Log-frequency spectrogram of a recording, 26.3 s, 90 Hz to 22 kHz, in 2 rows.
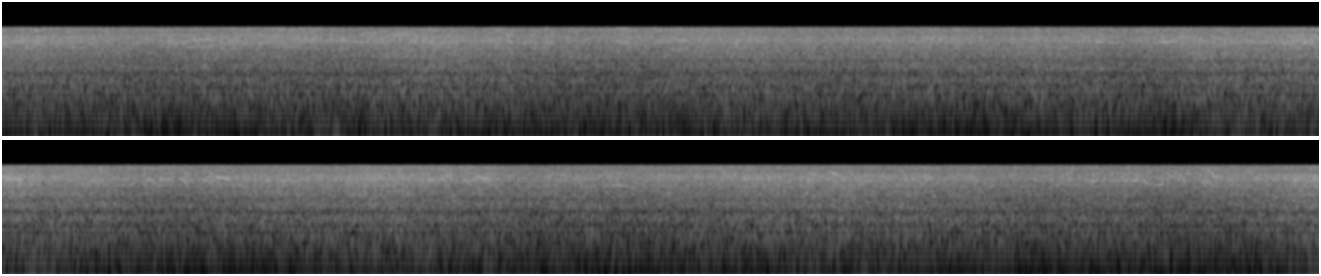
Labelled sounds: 1.5	2.1	Pacific white-sided dolphin, 3.3 to 5.7 kHz
3.3	3.9	Pacific white-sided dolphin, 4.2 to 6.3 kHz
19.2	19.5	Pacific white-sided dolphin, 2.9 to 3.5 kHz
24.6	24.8	Pacific white-sided dolphin, 3.4 to 4.1 kHz

